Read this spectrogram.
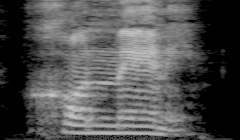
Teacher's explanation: Chon, neni. So since this is a closed syllable and it is an unaccented syllable, we treat it with a short vowel, which is qamats qatan, and therefore we pronounce choneni.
